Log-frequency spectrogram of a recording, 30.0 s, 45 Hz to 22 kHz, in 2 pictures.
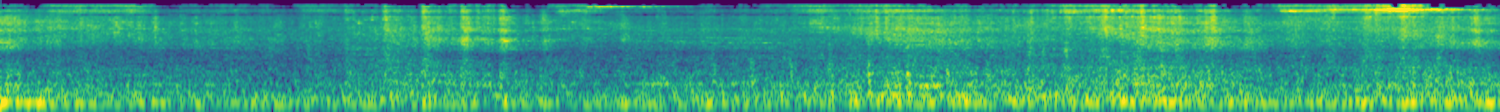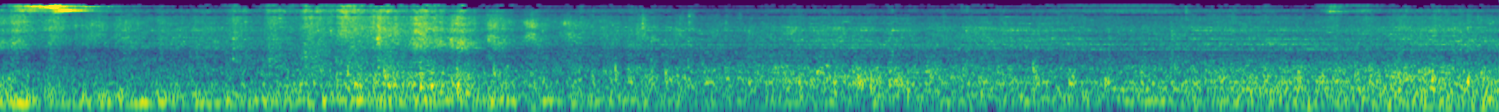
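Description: Freight cars of a CSX train rolling past at trackside: a steady loud rumble with the clickety-clack of wheels over the rail. Higher squealing wheel noise comes and goes between about 8 and 20 seconds in.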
